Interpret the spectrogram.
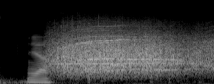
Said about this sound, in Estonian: oota, siin on ju aplausi väärt see võistkond oli praegu.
